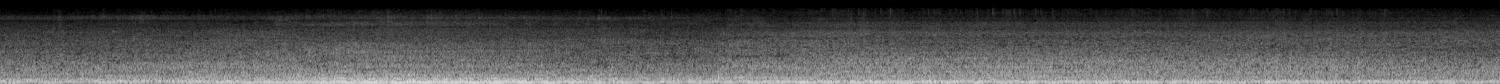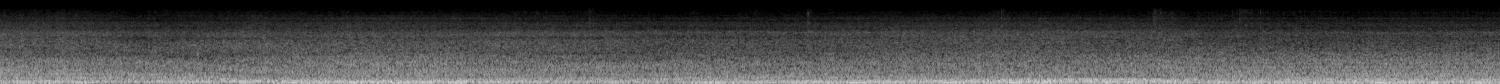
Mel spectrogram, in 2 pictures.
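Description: Residential air conditioner condensing units running in turn, a Ducane, then an ICP and a York side-discharge unit: a steady low hum under the rushing of the condenser fans, loudest a few seconds in.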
